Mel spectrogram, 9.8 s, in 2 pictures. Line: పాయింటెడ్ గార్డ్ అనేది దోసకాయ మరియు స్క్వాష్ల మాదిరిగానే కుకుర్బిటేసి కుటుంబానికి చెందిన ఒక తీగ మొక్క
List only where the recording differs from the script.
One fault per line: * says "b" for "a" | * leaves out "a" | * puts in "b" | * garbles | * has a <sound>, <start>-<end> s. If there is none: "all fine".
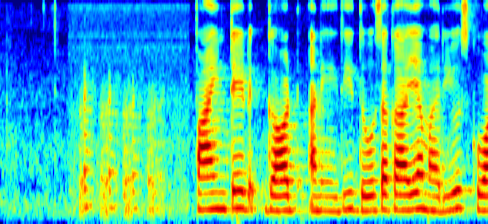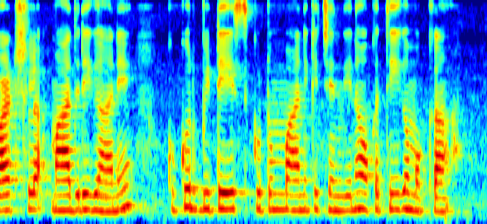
* has a laugh, 0.8-1.7 s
